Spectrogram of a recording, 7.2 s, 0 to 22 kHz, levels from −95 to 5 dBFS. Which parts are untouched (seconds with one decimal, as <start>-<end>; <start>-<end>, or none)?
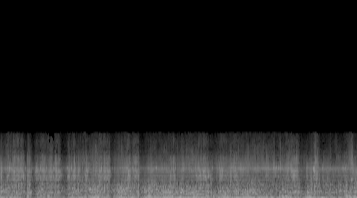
none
